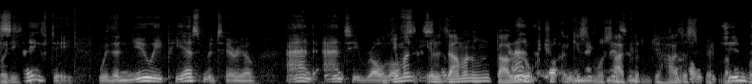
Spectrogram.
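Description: The speech dips in chopped pieces, by up to roughly 20 dB, at 0.11–0.42 s, 4.14–4.46 s, 5.07–6.32 s, 6.68–7.33 s and from 7.49 s to the end. This is likely speech suppressed in double talk: the echo canceller couldn't separate talker from loudspeaker echo, so it attenuated both.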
